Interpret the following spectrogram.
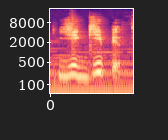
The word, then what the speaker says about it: Египет: Египет. Stressing the second syllable.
